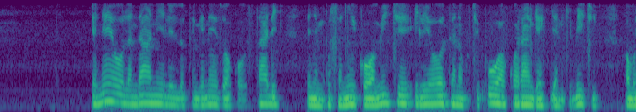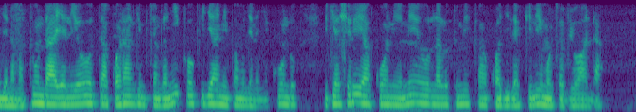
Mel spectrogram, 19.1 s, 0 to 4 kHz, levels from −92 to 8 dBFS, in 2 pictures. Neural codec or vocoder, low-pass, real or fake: none; 3.6 kHz; real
